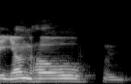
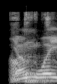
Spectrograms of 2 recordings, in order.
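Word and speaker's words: Younghoe: Young Way, whatever the name. They see they they they each say it both ways. That's great. Some say young hoe, some say the other way.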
